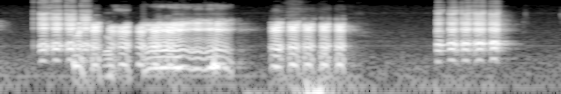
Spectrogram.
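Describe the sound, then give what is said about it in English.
A voice imitates a goat's bleating: a long, quavering, nasal bleat, followed by two shorter bleats, each separated by a brief pause. “Are we just making goat / dolphin noises at us?”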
